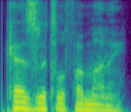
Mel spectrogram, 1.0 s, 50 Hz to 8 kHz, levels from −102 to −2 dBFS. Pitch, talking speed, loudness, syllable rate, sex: 100 Hz, 245 wpm, -16 LUFS, 7.4 syllables/s, male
